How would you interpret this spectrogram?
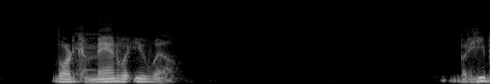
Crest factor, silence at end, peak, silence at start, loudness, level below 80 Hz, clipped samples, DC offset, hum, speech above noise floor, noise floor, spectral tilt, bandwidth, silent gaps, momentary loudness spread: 18 dB; 0 s; -12 dBFS; 0.55 s; -27 LUFS; -76 dBFS; under 0.1%; under 0.1%; none; 48 dB; -73 dBFS; -8.5 dB/octave; 9.6 kHz; none; 17 LU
